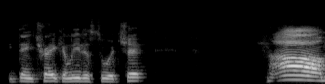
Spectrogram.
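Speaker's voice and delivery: ordinary talk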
